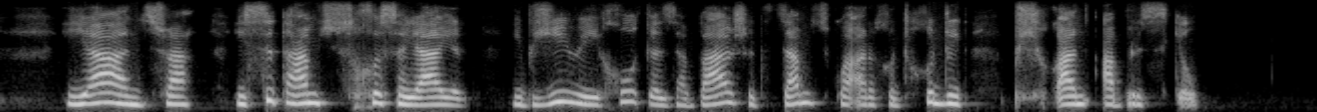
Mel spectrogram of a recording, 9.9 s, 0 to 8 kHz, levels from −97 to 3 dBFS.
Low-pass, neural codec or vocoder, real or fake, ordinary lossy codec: 7.2 kHz; none; real; Opus, 16 kbps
